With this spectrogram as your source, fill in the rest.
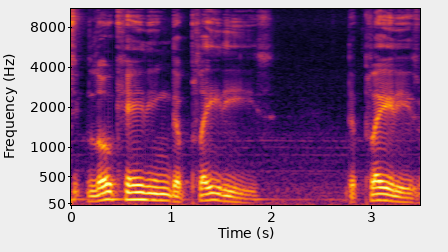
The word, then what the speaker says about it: Pleiades: locating the Pleiades.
